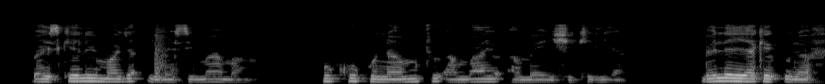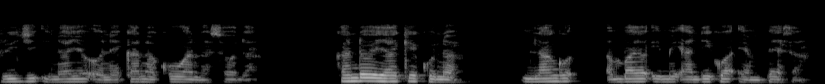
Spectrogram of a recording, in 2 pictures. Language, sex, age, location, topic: Swahili, male, 18-24, Kisumu, finance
